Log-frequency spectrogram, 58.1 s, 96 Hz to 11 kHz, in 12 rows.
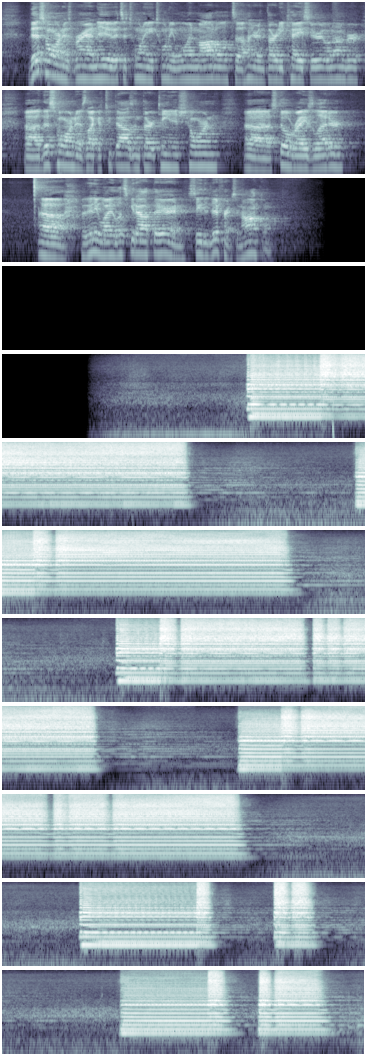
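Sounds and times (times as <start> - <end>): train horn blasts: 22.6 - 48.8, 49.4 - 58.0.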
